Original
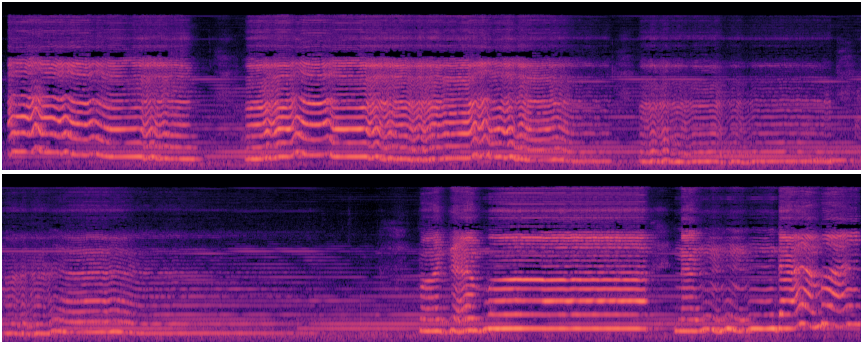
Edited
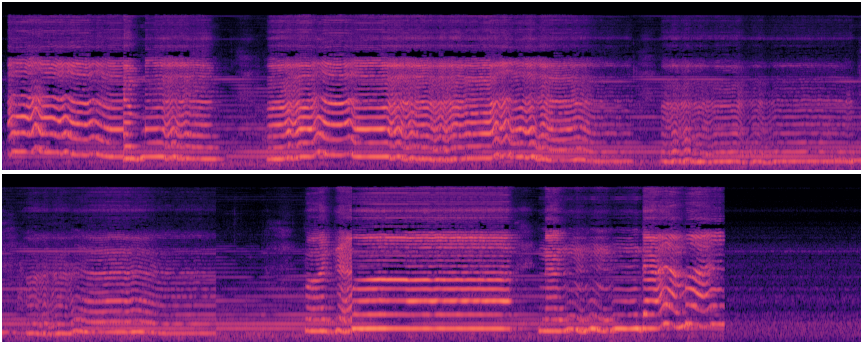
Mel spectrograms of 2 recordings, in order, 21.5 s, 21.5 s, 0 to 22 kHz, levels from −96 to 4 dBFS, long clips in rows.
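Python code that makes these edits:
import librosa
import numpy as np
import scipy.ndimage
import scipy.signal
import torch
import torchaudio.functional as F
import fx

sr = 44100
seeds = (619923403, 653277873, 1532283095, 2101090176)

y = fx.edit(x, sr, fx.cut(start_s=13.14, length_s=1.7),
    fx.move(start_s=16.54, length_s=0.27, to_s=1.52), tone=tone)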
